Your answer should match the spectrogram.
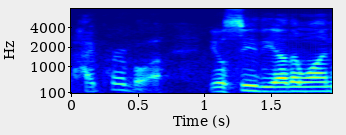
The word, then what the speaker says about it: hyperbola: is called a hyperbola we spell it hyperbola we say it hyperbola you'll see the other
